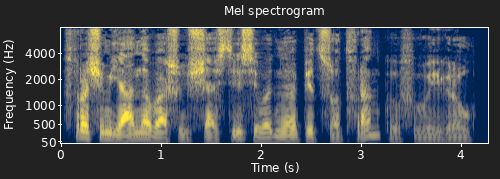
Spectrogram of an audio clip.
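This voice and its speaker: A man's voice: lowish voice, very animated, measured pace, a little mellow, no room sound, clean studio sound. A man reading an audiobook, voicing a haughty middle-aged general with condescending, affectedly polite speech.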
